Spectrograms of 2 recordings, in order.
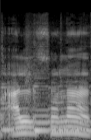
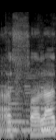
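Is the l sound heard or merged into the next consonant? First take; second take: heard; merged. First: The l is pronounced before the s sound. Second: The l merges into the following s sound. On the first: The speaker calls it wrong. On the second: The speaker calls it right.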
